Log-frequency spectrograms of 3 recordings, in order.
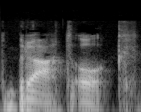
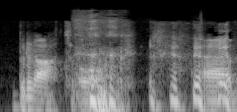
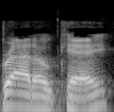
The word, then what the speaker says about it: Bratok: And whenever I get the chance to say his name, I want to say it the proper way, Bratok. Because American casters, they just get it wrong. He's not Brad OK, he's Bratok, which means something akin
